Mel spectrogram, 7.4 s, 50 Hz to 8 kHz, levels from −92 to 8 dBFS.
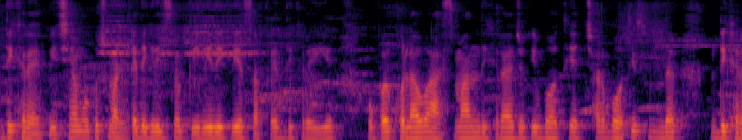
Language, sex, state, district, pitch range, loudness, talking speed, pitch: Hindi, male, Maharashtra, Pune, 115-120 Hz, -33 LUFS, 275 wpm, 115 Hz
